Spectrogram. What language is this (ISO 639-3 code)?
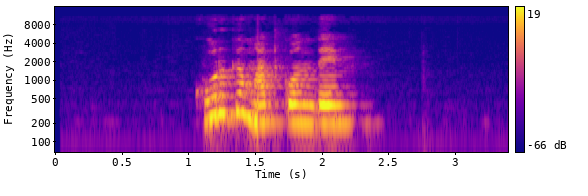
chm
